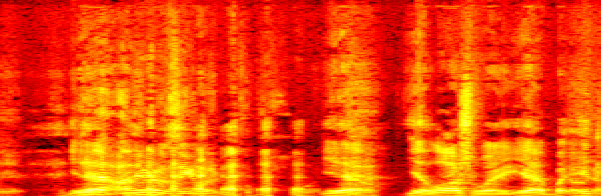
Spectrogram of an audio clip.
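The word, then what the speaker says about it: Lajoie: how you say it yeah I yeah yeah lway yeah but it like I feel like you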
